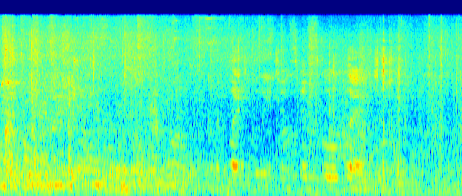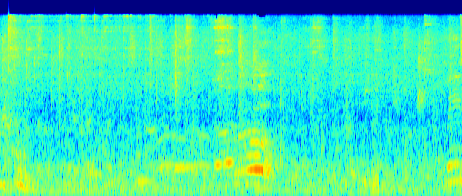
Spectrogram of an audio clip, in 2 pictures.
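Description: A crowd of children and adults murmurs and chatters in an echoing room.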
